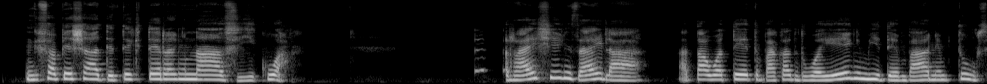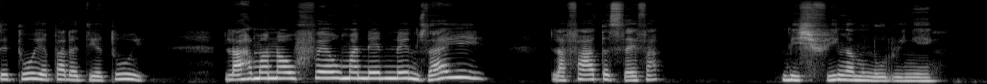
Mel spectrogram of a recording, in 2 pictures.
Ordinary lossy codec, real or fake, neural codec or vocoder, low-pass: none; real; none; none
